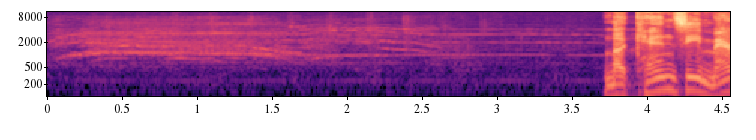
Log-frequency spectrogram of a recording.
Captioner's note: cheering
